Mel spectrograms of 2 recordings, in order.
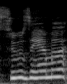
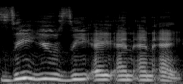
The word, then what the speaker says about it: Zuzanna: Do you pronounce it Susanna? It's Zuzanna.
